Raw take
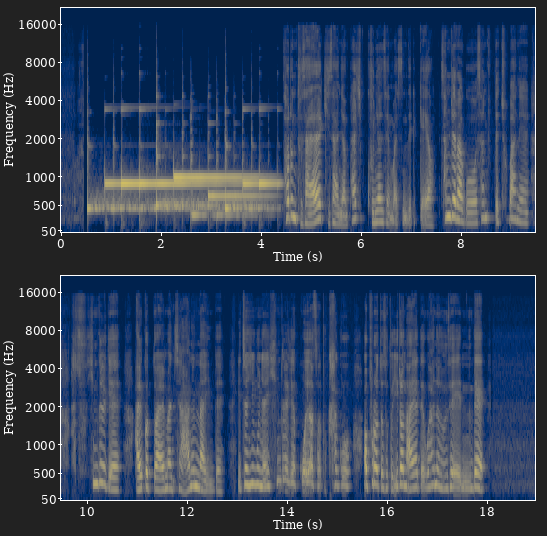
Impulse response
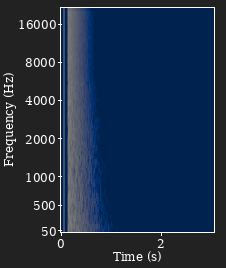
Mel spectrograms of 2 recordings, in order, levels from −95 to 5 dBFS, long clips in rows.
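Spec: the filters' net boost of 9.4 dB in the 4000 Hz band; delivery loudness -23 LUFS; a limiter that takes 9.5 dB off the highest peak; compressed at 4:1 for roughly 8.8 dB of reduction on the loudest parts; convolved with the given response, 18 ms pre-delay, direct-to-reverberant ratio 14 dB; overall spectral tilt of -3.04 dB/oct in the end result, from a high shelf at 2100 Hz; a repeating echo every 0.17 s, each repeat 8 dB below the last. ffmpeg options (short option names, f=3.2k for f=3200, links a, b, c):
-filter_complex "[0:a]highshelf=f=2.1k:g=6,equalizer=f=4k:t=o:g=6,acompressor=threshold=-25dB:ratio=4,alimiter=limit=-23.5dB:level=0:latency=1,aecho=1:1:170|340|510|680|850:0.398|0.159|0.0637|0.0255|0.0102,asplit=2[a][b];[1:a]atrim=start_sample=2205,adelay=18[c];[b][c]afir=irnorm=-1:irlink=0,volume=-23.5dB[d];[a][d]amix=inputs=2:normalize=0,volume=9.5dB"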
